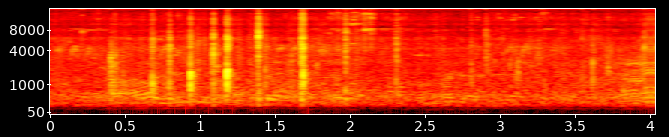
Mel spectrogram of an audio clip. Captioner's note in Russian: аплодисменты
